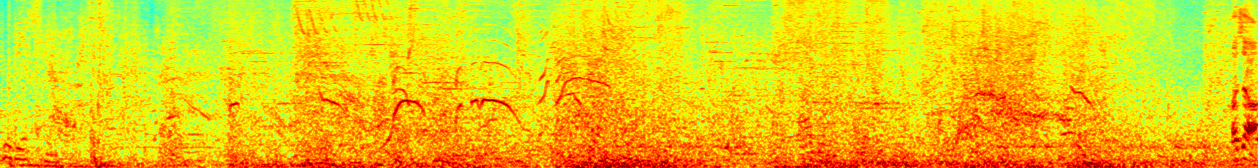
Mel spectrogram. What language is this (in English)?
Korean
